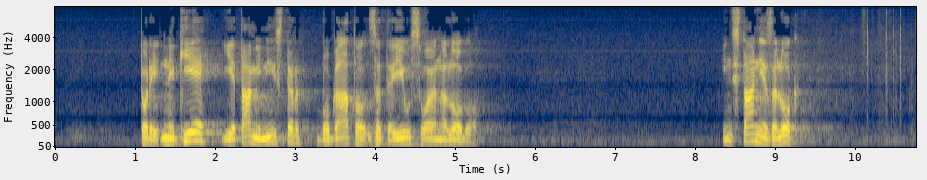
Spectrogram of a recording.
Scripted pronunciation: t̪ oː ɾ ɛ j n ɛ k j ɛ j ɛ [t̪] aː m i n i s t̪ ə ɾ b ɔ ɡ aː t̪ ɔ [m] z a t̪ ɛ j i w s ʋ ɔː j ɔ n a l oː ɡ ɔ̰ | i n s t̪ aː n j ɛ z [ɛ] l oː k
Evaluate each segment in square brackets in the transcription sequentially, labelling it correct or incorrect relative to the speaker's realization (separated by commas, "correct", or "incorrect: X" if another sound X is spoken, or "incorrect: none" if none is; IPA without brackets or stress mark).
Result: correct, incorrect: none, incorrect: a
